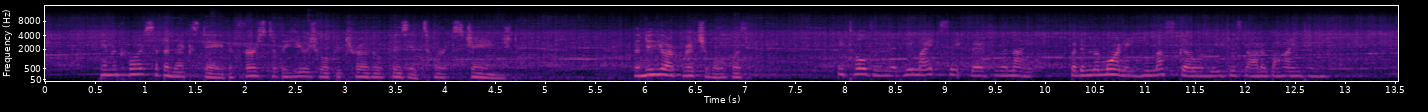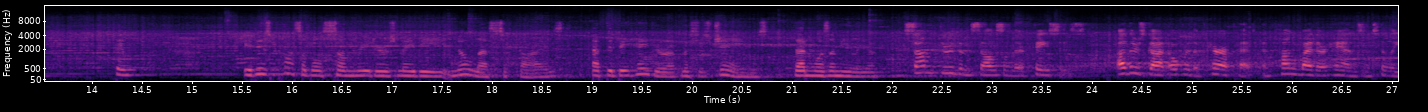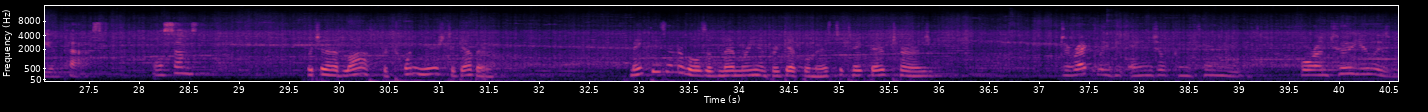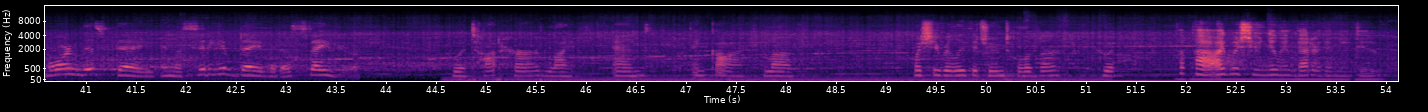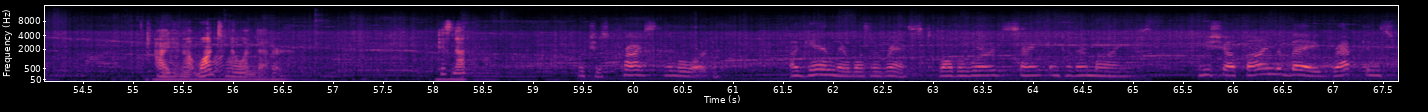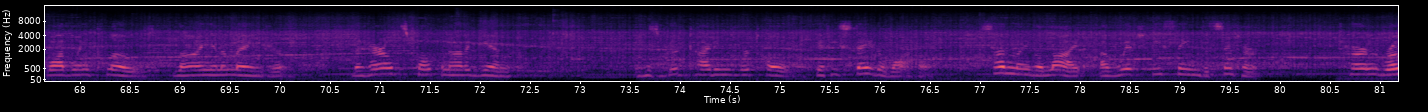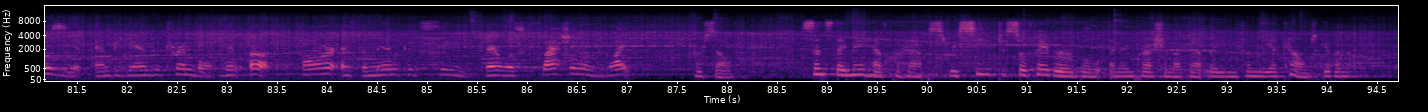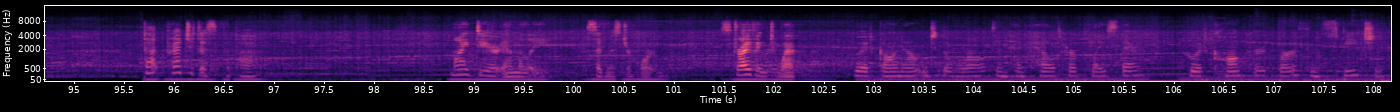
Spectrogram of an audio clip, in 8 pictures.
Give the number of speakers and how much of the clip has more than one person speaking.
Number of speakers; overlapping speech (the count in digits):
8, no overlap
